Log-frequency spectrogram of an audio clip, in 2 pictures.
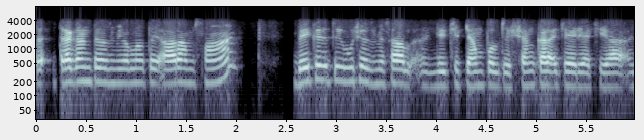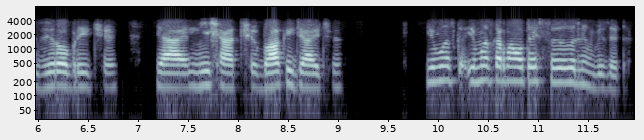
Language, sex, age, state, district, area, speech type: Kashmiri, male, 30-45, Jammu and Kashmir, Srinagar, urban, conversation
